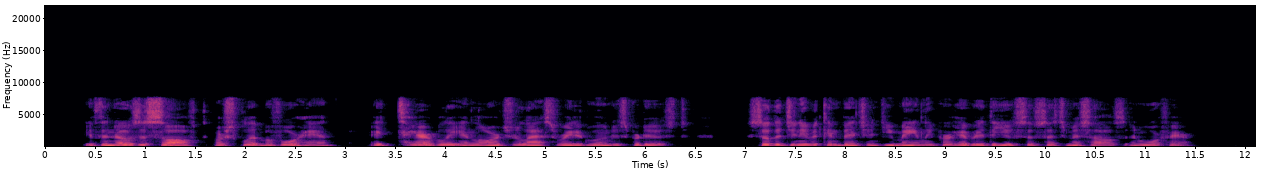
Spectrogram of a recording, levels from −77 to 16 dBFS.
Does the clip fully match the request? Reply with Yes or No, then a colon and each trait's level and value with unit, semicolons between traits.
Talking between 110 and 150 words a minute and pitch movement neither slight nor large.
Yes: average, 145 wpm; average, 4.4 semitones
